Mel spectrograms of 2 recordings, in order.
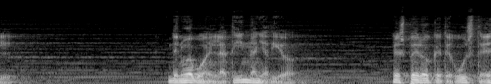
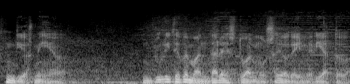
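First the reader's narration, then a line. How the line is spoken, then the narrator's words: Murmured. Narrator (Spanish): murmuró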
